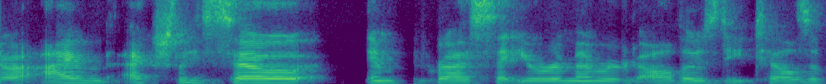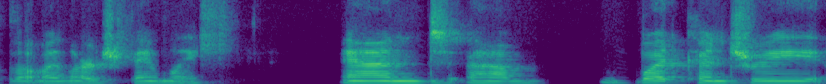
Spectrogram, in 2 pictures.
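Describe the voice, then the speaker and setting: A woman in her forties from Queens, New York, speaks in a slightly low voice as a podcast guest. She explains things carefully. She often hesitates, restarts words and adds small fillers. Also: a little mellow. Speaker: interview guest. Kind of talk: casual interview.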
